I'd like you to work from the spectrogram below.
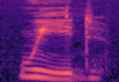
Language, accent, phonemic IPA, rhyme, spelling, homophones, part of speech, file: English, US, /wiːd/, -iːd, we'd, weed / ouid, contraction, En-us-we'd.ogg
- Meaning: 1. Contraction of we + had 2. Contraction of we + would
